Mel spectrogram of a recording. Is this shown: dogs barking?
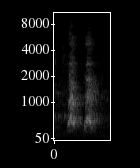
yes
